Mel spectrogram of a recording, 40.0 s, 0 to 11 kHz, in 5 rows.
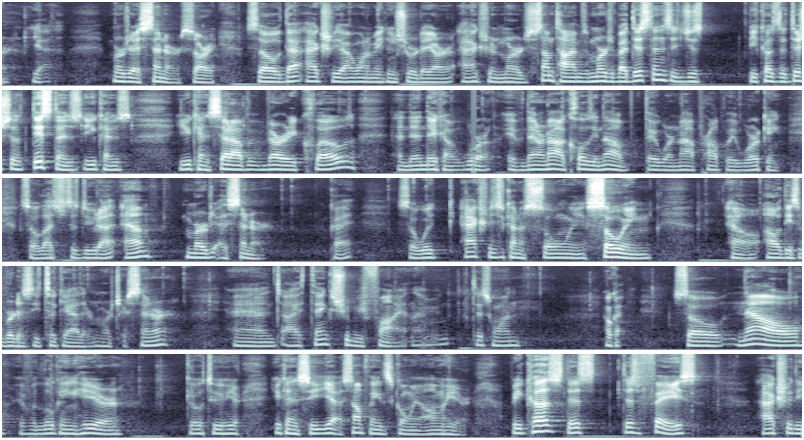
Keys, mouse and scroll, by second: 0.2 middle click, 1.1 click, 2.3 m, 3.5 click, 4.0 m, 5.4 middle click, 6.1 click, 6.8 m, 8.0-9.1 middle drag, 9.1 scroll down 1, 9.3-11.4 middle drag, 11.4 click, 12.5 click, 13.3 shift+click, 14.1 shift+click, 14.8-16.6 shift+middle drag, 16.6 m, 19.8 click, 20.6-23.0 middle drag, 23.0 m, 24.8 click, 25.6 click, 26.1-27.6 middle drag, 27.6-28.5 scroll up 1, 28.6 m, 29.9 middle click, 30.2 scroll, 32.7 Tab, 33.4 alt+z, 33.9-37.7 middle drag, 37.7 alt+z, 38.2 middle click, 39.1 Tab, 39.8-40.0 middle drag.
